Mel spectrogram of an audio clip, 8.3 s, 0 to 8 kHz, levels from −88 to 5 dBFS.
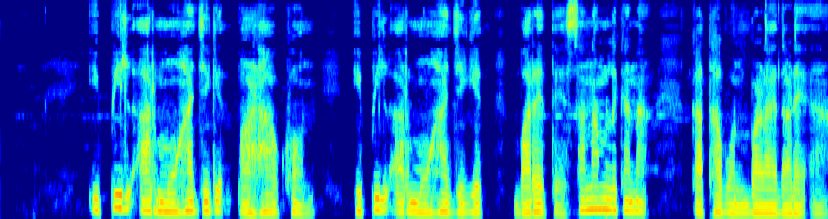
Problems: constant background noise, echo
